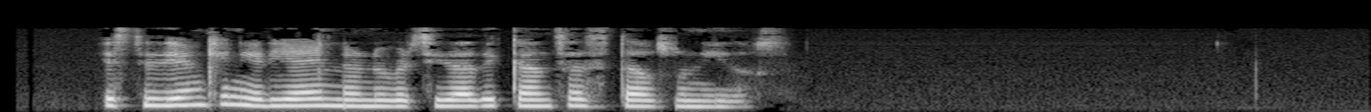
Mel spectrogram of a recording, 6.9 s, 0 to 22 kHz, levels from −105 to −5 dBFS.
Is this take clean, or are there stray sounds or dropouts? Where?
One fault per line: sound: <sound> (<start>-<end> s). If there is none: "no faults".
no faults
